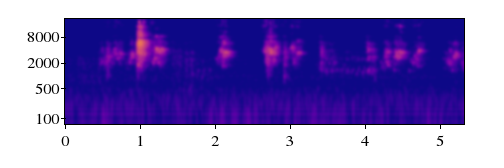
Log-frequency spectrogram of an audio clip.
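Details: Budgerigar chatter: one loud harsh squawk followed by scattered softer chirps and twittering notes spaced irregularly.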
